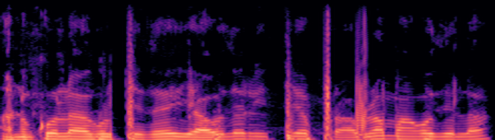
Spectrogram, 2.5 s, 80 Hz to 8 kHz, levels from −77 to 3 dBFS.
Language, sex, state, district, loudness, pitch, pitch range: Kannada, male, Karnataka, Gulbarga, -15 LUFS, 155 Hz, 145-160 Hz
